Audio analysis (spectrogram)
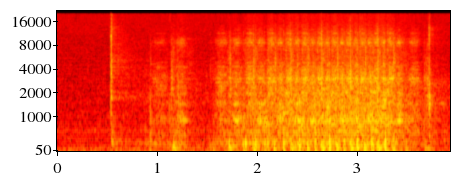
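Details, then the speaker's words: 1946 Onan two-cylinder generator, cranked on jumper cables from a weak battery, about 5 units of oil pressure. Steady starter churn with even compression pulses, three to four a second, no firing. Compression felt low by hand crank. "Just cranking it doesn't sound It sounds good. that bad."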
